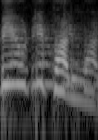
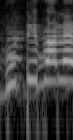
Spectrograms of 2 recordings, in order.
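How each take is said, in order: First: The first word starts with a 'byoo' glide sound. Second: The first word starts with a plain 'boo' sound. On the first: The speaker calls it right. "ওটা হচ্ছে বিউটি parlour" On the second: The speaker calls it wrong. "বুটি পাল্লা নয় মাসি"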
